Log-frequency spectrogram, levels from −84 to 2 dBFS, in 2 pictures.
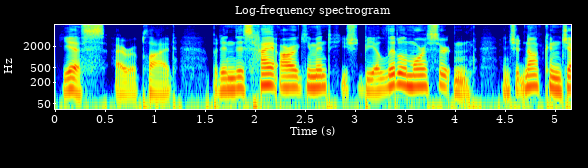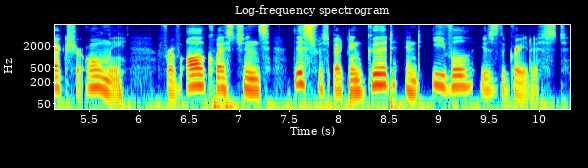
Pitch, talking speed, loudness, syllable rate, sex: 135 Hz, 185 wpm, -20 LUFS, 5.3 syllables/s, male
